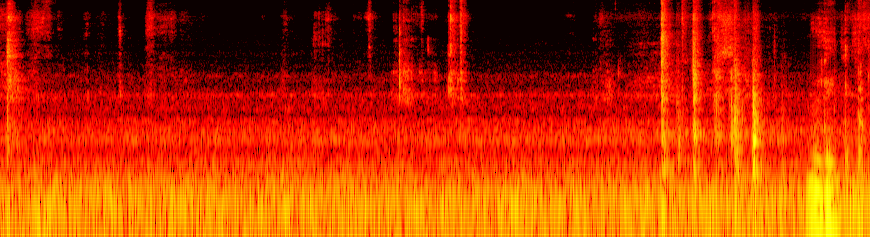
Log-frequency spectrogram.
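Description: Faint clicks and taps of a small folded plastic quadcopter drone being handled and turned over, with a cluster of sharper clicks and rustles near the end, over a low steady hum.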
